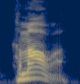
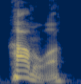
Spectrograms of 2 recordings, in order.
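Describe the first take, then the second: First: Kamala said kuh-MAH-la; stress on second syllable. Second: Kamala said KAH-ma-la; stress on first syllable. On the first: Host showing his old reading from paper, Kamala as kuh-MAH-la. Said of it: "I used to pronounce it". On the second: Host showing the correct pronunciation, Kamala as KAH-ma-la. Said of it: "emphasis is on the first syllable". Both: Shown as a demonstration.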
